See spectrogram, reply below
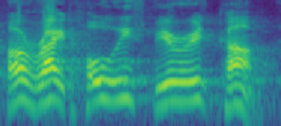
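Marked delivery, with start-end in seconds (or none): none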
